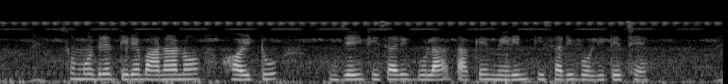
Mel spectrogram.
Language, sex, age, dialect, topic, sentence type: Bengali, female, 18-24, Western, agriculture, statement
